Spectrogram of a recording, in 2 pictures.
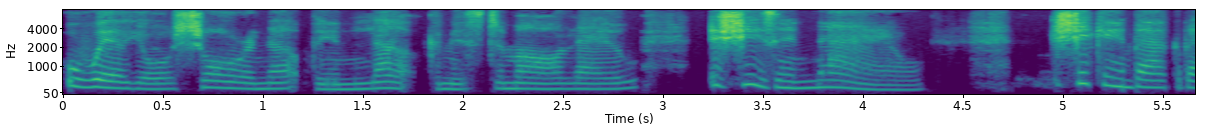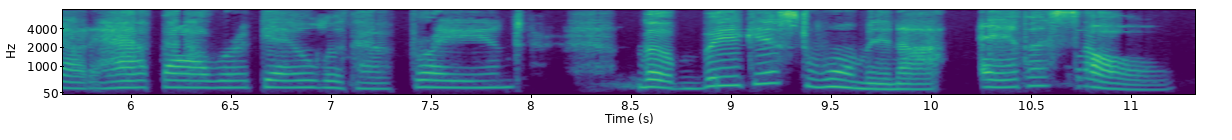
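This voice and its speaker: A woman's voice: a little high, a little slow, no room sound. An actress playing a flustered, officious female hotel clerk, fussy and hesitant, in old radio drama style. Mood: chatty. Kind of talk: 1940s radio detective drama acting.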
